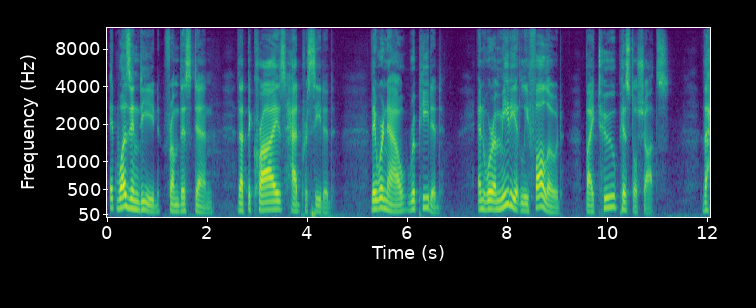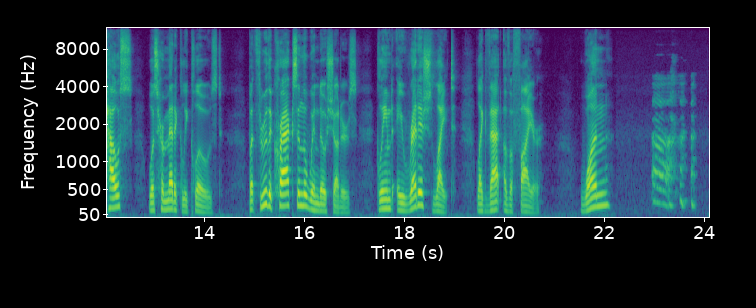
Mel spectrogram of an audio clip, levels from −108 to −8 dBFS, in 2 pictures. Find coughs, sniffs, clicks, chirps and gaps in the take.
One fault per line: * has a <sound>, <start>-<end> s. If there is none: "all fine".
* has a laugh, 22.9-23.9 s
